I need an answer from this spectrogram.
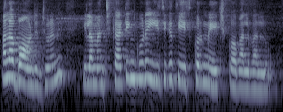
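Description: A woman's voice: high-pitched, fast talker, darkish tone, a little hiss or hum. A woman chatting casually and explaining things to viewers as a vlogger. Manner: explanatory, conversational. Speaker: vlogger and mother.

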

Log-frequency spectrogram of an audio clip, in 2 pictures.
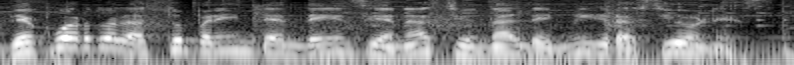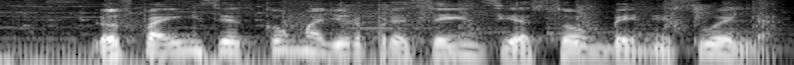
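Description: A man narrates a news report from a script, clear and measured, with a lively, varied pitch. Music plays clearly underneath the voice-over.

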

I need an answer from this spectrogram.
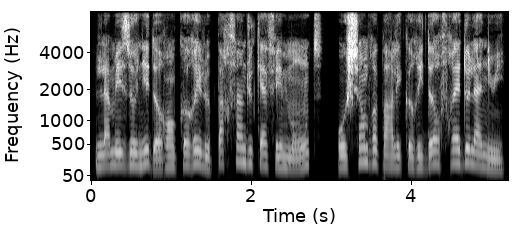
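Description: A narrator reading old tales in a measured, literary manner. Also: mid-range voice, a little mellow, dry recording, studio quality.

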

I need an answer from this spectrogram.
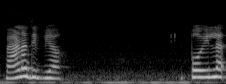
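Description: Performer voicing a soft-spoken heartbroken young woman. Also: very high-pitched, fairly even intonation, moderate pace, highs cut off. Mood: sad. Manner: soft, subdued.

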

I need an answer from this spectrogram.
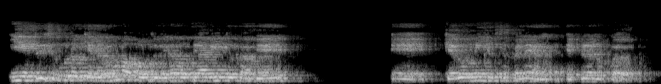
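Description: A man's voice: on the high side, a little mellow, slight background noise. A man teaching Sunday school in a conversational way, acting out voices of quarreling children. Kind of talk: church teaching. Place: church hall. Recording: echoey, distant, dull church audio.

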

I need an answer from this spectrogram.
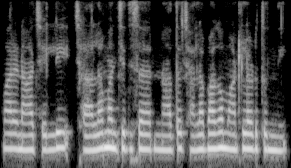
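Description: A woman's voice: a little high, completely flat delivery, a little fast, dark tone, dry recording, clean studio sound, natural voice. A woman voicing a timid, fearful young wife in a storybook romance.

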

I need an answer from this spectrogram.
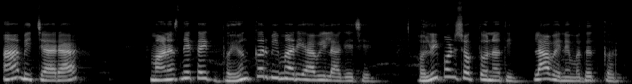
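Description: A woman voicing a kindly grown man who rides a camel and is quick to anger, speaking in a raised, earnest voice. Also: mid-range voice, expressive, fairly bright tone, natural voice. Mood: pitying.

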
